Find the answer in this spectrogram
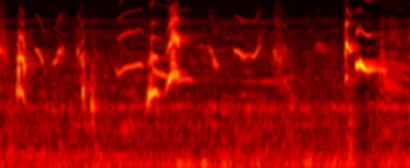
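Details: Oriental magpie-robin song used as a call to stir other magpie-robins into singing. Fairly soft, scattered whistled notes and upward chirps, with a louder twisting phrase near the end, over a continuous background hum.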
